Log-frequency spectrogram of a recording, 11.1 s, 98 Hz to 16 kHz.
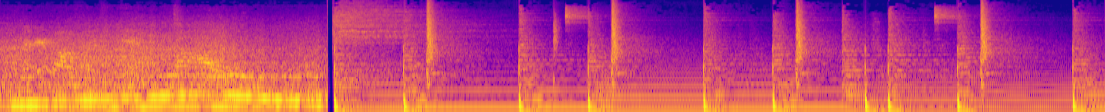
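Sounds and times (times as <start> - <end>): vehicle engine drone: 0.0 - 5.2
music with a beat: 3.4 - 11.0.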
